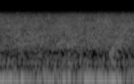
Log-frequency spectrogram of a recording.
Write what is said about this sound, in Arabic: لماذا أنت في الخارج تحت المطر؟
